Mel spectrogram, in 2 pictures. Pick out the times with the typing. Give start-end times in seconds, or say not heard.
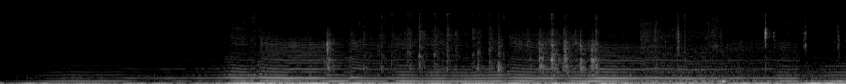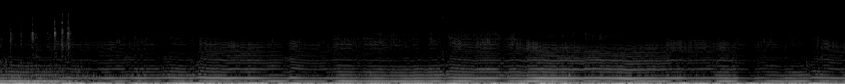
3.2-9.4.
